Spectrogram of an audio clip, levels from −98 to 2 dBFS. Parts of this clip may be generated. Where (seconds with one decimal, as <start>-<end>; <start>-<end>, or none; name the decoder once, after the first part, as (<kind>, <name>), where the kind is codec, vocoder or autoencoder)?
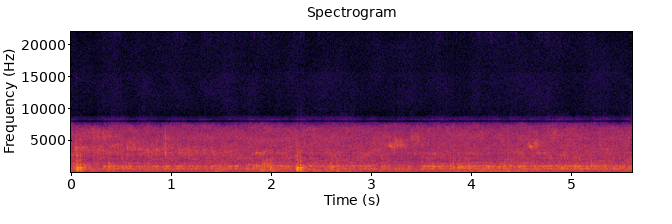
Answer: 0.0-5.6 (codec, DAC)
